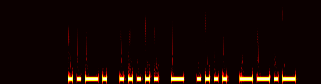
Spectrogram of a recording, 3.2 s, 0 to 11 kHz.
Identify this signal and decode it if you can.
Morse code, heard as a keyed tone, about 28 wpm, 700 Hz. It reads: F5THQ
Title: DXCC-100 Call Signs - 5 Characters - 28wpm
